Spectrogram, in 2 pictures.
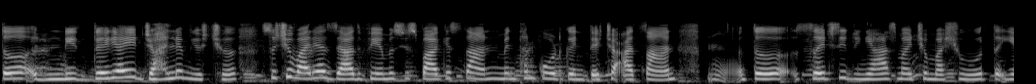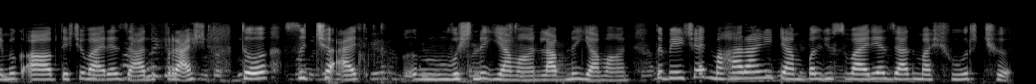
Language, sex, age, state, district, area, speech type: Kashmiri, female, 18-30, Jammu and Kashmir, Baramulla, rural, spontaneous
